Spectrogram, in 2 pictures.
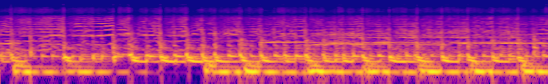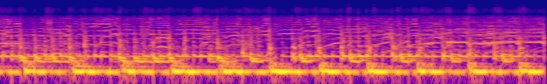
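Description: Nepali panche baja band playing dance music: drums keep a steady beat under a wavering wind-instrument melody that comes in about three seconds in.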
